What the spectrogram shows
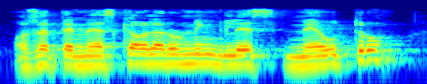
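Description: A man's voice: medium pitch, fairly even intonation, a little fast, a little mellow, muffled recording. Easygoing man, mid voice. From Chihuahua, Mexico. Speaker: call center trainer. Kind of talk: casual slangy chat.

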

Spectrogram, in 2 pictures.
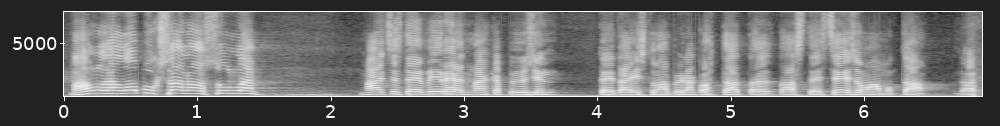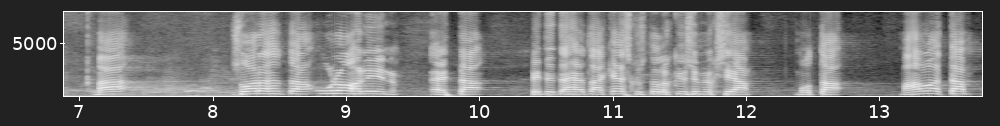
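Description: A man giving a lively sermon to a congregation in a church hall, talking to them directly. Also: sits high, clear, resonant tone. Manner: lively, fillers and restarts, addresses congregation directly. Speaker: preacher. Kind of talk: live sermon teaching.

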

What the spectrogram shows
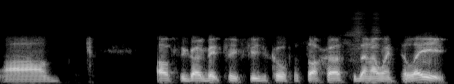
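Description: A man's voice: low voice, fairly even intonation, fairly quick, no room sound. Young Australian man on a tinny line. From born in Thailand, raised in rural New South Wales, Australia. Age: 20s. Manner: laid-back, rambling, slangy storytelling. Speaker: rugby player, guest. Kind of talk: casual interview chat. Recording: tinny phone-like line, dry.

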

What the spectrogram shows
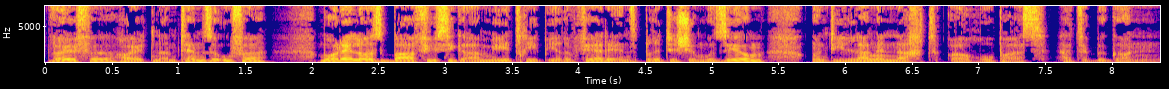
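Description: Male storyteller, husky voice, animated reading, dry close mic. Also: low-pitched, measured pace, no room sound. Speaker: narrator. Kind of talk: audiobook reading.

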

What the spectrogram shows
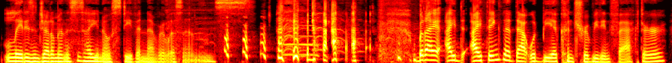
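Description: A young woman co-hosts a casual podcast, telling stories in a loose, rambling, profane way. Her voice has a gravelly fry running through it. The sound is close and dry, with no room around it. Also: sits low, moderate pace, a little mellow, no echo. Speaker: podcast co-host. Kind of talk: casual chat.

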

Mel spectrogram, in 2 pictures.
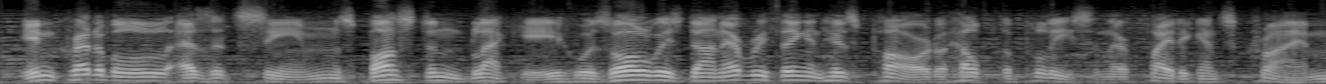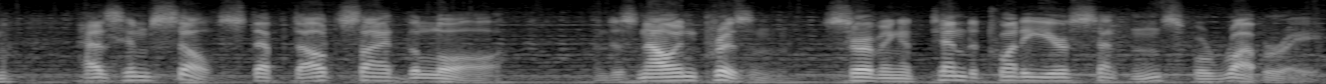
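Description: A man announcing and recapping the story in a measured, formal old-time radio drama delivery, heard on a dull old broadcast recording with faint music behind. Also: mid-range voice, expressive.

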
